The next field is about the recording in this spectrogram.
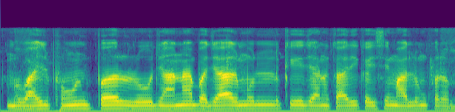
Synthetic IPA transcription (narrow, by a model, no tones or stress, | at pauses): moːbaːɪlpʰoːnpɐɾːoːd͡ʒaːnabɐd͡ʒaːɾmʊlked͡ʒaːnkaːɾikɐisemaːluːmkəɾə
